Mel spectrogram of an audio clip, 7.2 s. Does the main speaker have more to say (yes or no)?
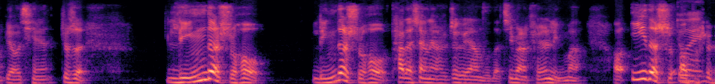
yes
